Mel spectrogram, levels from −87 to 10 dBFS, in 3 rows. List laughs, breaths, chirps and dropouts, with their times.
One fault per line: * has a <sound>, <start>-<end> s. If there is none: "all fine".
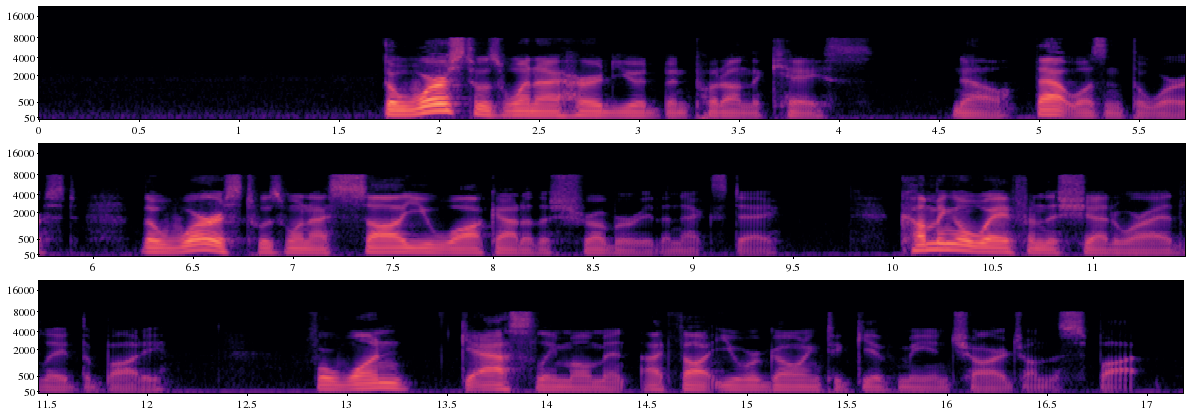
all fine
